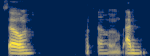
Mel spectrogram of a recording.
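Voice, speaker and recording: Low-voiced woman hosting a live podcast. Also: wildly swooping pitch, extremely slow, creaky. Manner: conversational, frequent "right?" and "um" fillers. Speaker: podcast host. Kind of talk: casual live-stream monologue. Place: at home, live video stream. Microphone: computer or phone mic on a live stream.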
